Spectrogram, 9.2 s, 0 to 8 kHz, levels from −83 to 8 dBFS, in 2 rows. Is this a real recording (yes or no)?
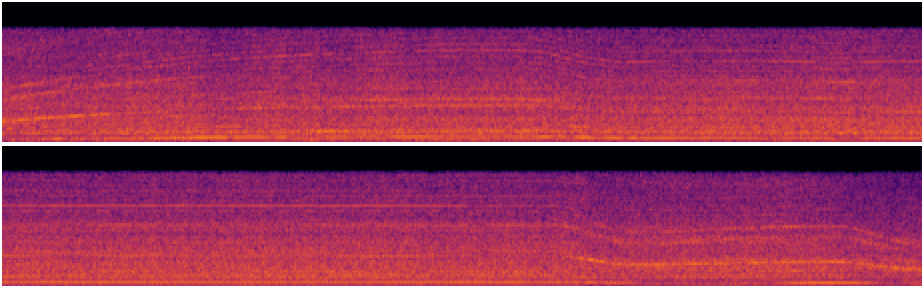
yes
